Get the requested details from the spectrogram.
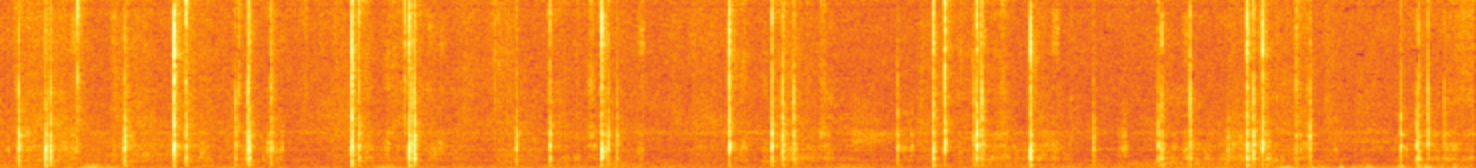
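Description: Long nails tap and scratch the face of a small, rigid, hollow orange cardboard box held close in both hands. Quick, dry clicks with almost no ring are scattered unevenly over a soft, scratchy hiss, with a few sharper, brighter taps standing out. A low rumble builds in the final second.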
